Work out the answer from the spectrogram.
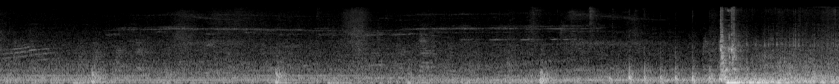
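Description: Ex-Tokyo Metro 5000 series electric commuter train coming to a stop at a platform, its steady hum under faint squeals and a few knocks. About seven seconds in, the doors open with a sudden loud rush and thump.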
